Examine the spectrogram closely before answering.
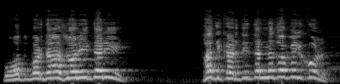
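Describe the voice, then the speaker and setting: A man's voice: very high voice, fairly quick, sharp tone. A man playing an older father-in-law who firmly reproaches his wife in a family drama skit. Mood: reproachful. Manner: firm, reproachful. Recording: echoey room.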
